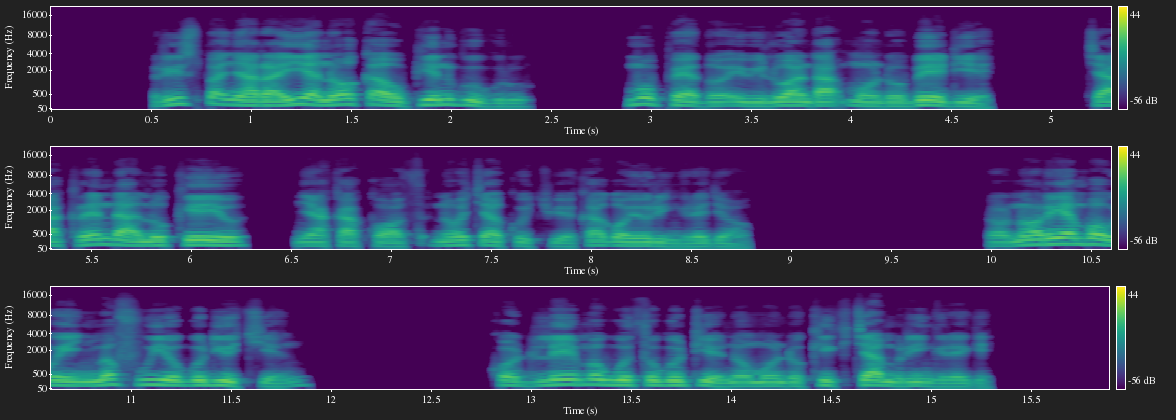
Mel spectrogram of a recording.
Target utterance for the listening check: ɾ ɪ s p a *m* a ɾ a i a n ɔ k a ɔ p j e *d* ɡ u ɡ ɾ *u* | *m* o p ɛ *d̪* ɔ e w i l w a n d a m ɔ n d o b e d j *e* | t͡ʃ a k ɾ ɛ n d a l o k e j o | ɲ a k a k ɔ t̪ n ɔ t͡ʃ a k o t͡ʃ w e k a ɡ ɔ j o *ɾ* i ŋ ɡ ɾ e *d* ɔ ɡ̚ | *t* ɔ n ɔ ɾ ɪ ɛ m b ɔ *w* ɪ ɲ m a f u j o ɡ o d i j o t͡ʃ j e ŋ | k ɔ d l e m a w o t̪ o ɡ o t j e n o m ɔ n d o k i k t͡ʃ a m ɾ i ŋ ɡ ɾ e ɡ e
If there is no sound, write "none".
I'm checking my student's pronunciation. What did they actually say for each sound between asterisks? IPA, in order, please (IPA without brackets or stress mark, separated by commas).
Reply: ɲ, n, u, m, d̪, e, ɾ, d͡ʒ, t, w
